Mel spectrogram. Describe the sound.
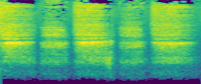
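A neighbour's breathing is faint and raspy, with several airy breaths in quick, regular succession separated by short pauses. A thin steady hiss runs underneath.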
